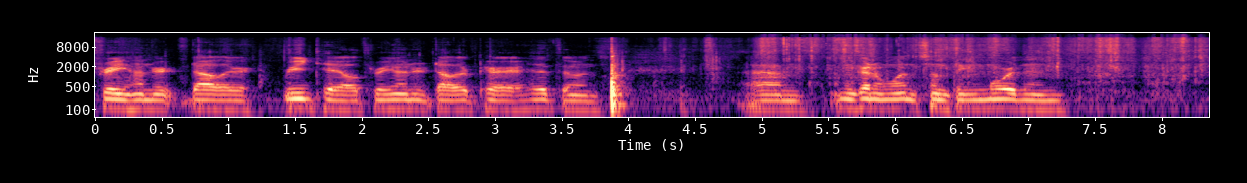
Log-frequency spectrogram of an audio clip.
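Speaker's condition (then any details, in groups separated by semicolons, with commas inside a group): Cerebral palsy; affects gait and walking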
